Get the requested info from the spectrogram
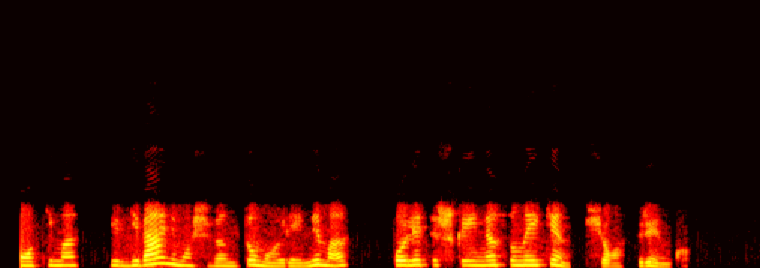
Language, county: Lithuanian, Vilnius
